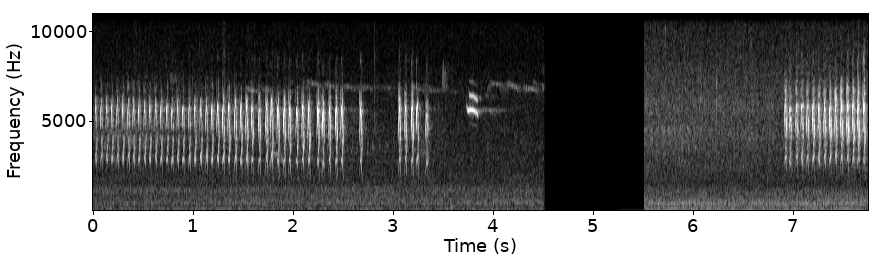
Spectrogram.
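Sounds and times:
Eurasian wren Troglodytes troglodytes trilling: 0.0s - 3.9s, 5.6s - 7.7s.

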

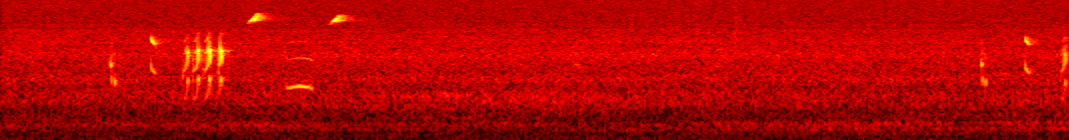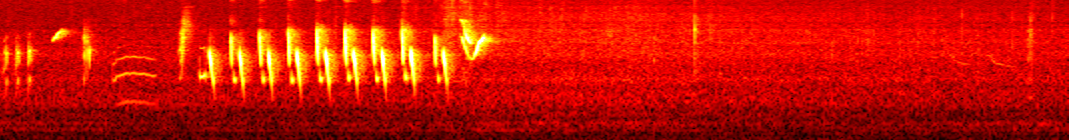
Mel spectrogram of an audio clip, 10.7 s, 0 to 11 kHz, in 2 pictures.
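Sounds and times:
common nightingale Luscinia megarhynchos song: 0.0s - 3.0s, 4.8s - 7.9s, 10.0s - 10.6s.

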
